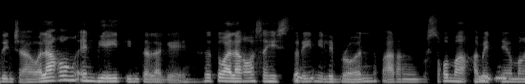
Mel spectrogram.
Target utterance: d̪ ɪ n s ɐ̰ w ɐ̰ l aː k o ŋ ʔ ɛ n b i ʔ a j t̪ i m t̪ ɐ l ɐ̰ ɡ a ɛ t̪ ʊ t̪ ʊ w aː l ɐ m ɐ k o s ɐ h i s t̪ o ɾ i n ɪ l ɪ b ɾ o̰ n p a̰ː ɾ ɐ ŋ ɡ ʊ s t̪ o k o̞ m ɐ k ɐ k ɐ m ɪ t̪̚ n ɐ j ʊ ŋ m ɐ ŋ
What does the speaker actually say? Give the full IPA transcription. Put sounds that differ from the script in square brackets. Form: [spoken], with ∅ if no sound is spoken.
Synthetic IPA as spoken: d̪ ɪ n [ʃ] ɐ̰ w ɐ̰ l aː k o ŋ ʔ ɛ n b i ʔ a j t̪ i m t̪ ɐ l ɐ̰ ɡ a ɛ t̪ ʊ t̪ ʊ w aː l ɐ [ŋ] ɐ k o s ɐ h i s t̪ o ɾ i n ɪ l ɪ b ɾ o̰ n p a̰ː ɾ ɐ ŋ ɡ ʊ s t̪ o k o̞ m ɐ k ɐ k ɐ m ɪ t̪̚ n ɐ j ʊ ŋ m ɐ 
